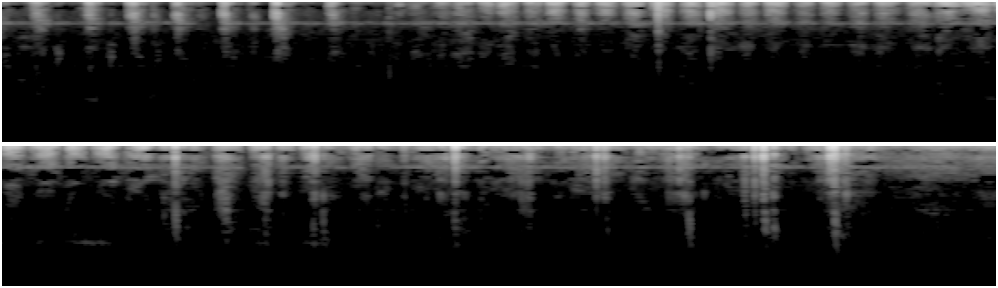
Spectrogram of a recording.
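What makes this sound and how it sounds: Long nails scratch the fabric of ripped denim jeans over the knee, near the rip. Quick, bright, dry scratching strokes repeat in a fast rhythm, with soft rubbing between them. The sound is quiet and mostly high, with little low end.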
